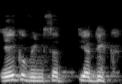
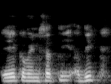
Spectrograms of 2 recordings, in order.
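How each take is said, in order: First: The words merge, with the i becoming ya. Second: The words are said separately, without merging.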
